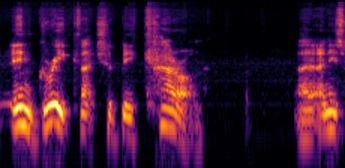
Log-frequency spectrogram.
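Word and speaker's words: Charon: name of the moon Shaon. and he said if we in Greek that should be Karon and he's right um the name does come from uh from Greek anyway and we should really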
